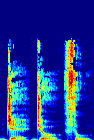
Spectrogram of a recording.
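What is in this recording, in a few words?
"jejothu", concatenated syllables; Affixing experiment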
